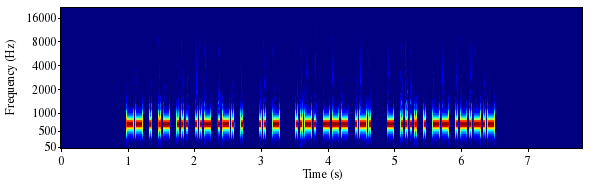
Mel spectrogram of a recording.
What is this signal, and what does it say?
Morse code, heard as a keyed tone, about 36 wpm, 700 Hz. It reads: MEASURE IT FOR THEM.
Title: Sentences from Top 1000 Words - Review Part 2 - 35wpm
